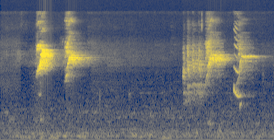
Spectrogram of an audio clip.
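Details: Indian ringneck parakeet, a talking parrot said to be mimicking "mummy papa": two short harsh, buzzy bursts near the start, then after a pause a longer raspy phrase of three linked notes, over a quiet background.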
